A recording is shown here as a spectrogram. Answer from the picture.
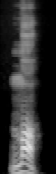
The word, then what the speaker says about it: mo: Word for word it's lapitan, mo, na, siya.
